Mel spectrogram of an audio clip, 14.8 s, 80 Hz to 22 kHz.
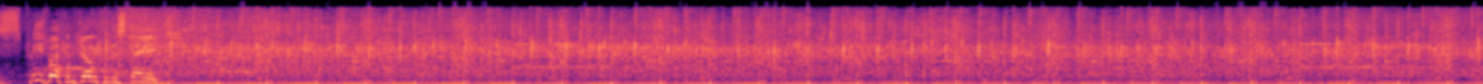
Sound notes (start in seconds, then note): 2.5 audience applause; 2.5 upbeat music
